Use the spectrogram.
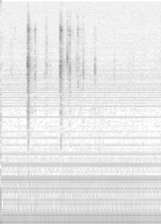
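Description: Computer keyboard being typed on while writing Python code, a few sparse soft key clicks over a steady low electrical hum, no voices.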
